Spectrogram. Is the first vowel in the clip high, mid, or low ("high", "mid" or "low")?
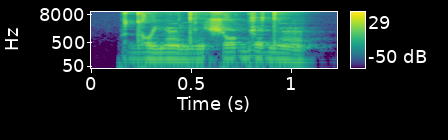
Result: mid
